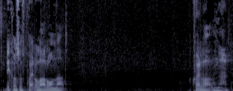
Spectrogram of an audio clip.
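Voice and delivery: normal talking voice

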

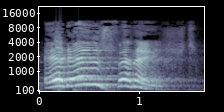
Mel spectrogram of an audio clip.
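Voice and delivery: loud, high preacher's cry; cried out. Acted. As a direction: proclaim it at full voice, as Christ's cry from the cross. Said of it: "you'll hear him cry for you".

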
